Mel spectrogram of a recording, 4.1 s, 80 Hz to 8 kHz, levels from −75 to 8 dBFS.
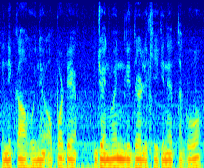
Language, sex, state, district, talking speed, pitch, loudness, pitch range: Nagamese, male, Nagaland, Dimapur, 145 wpm, 90 Hz, -18 LUFS, 85-95 Hz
